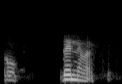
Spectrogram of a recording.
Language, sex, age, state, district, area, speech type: Marathi, female, 45-60, Maharashtra, Thane, rural, conversation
